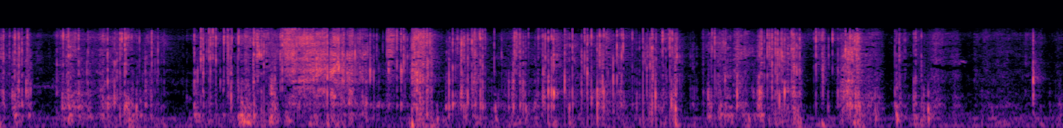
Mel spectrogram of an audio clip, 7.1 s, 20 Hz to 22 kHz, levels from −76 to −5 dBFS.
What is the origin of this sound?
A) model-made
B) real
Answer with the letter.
B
